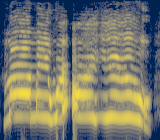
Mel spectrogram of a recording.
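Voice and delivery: high, frightened calls through the house; a small child searching room to room, calling out; child calling for mom. Retold or imitated. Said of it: "I'd be like".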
